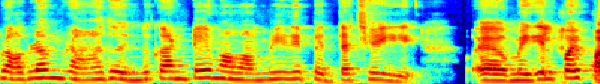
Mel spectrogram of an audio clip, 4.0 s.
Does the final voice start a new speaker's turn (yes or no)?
no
